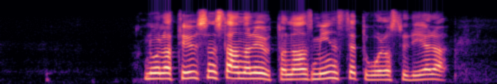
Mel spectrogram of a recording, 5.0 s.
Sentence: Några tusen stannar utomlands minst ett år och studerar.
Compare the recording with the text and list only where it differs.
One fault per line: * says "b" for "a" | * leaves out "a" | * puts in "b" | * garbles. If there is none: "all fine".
all fine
